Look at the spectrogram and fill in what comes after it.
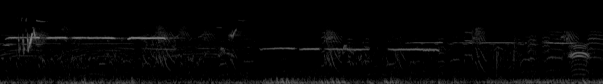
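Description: Birds calling: long, thin, steady whistled notes at a few different pitches, then a quick run of short rising-and-falling calls near the end.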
